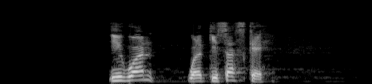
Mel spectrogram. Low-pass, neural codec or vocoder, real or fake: 7.2 kHz; none; real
